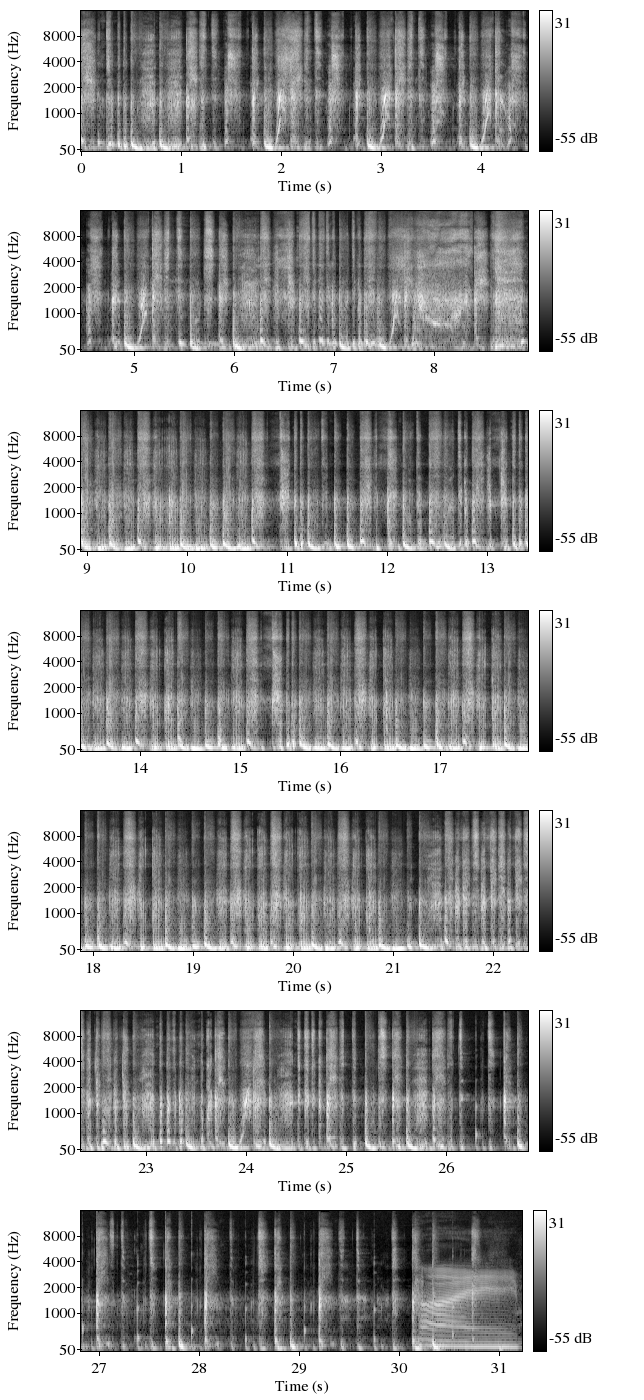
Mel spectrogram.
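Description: Solo beatboxing into a handheld microphone: a dense, fast run of vocal kick, snare and click sounds over deep bass, with a brief pitched vocal glide about eight seconds in.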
